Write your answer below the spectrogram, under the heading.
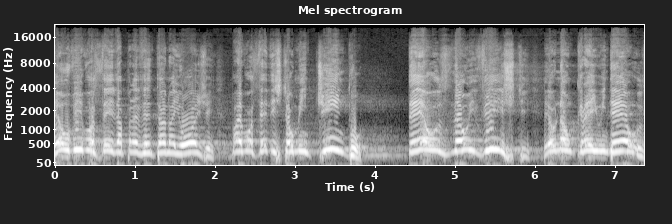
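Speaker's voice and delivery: loud, high-pitched yelled outburst. Retelling a young woman interrupting a street play, imitating someone shouting. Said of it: "começou a gritar".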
